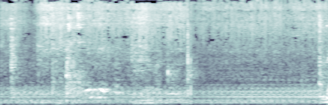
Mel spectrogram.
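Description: A dosa sizzling steadily on a hot tawa griddle over a gas burner, with one short clink about two and a half seconds in.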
